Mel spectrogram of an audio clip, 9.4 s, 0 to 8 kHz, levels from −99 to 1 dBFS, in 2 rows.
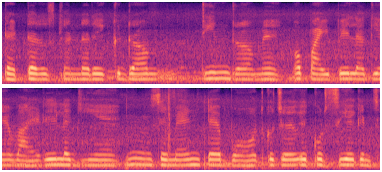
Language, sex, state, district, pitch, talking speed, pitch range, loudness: Maithili, male, Bihar, Saharsa, 195 Hz, 160 wpm, 190-205 Hz, -17 LUFS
